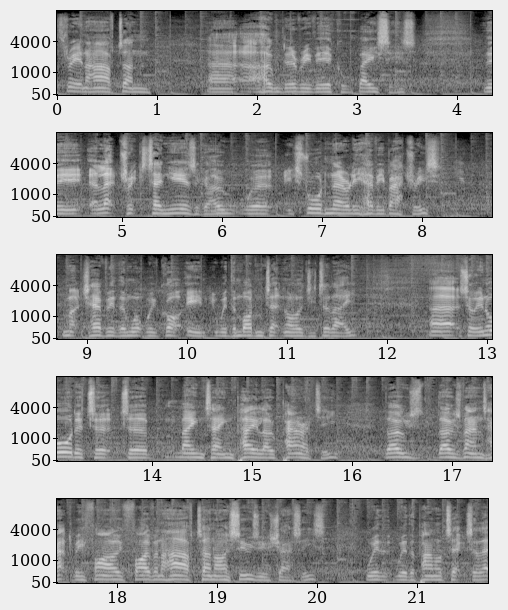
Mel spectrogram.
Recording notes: we're recording from our very own exhibition stand here at the ITT Hub event in Farnborough!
